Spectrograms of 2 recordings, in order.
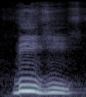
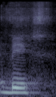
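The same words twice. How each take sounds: First: An extra "ee" vowel is added after the final g. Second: The word ends cleanly on the g consonant. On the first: The speaker calls it wrong. "a gente tem a tendência de adicionar é, uma I" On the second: The speaker calls it right. "quando a verdade é big"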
